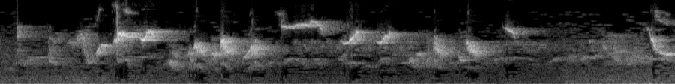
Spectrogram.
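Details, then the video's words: White-eye master song used in bird training: a flowing stream of high, warbled whistles and chirps rising and falling in pitch without pause. "Ocehan Suara Burung Pleci"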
